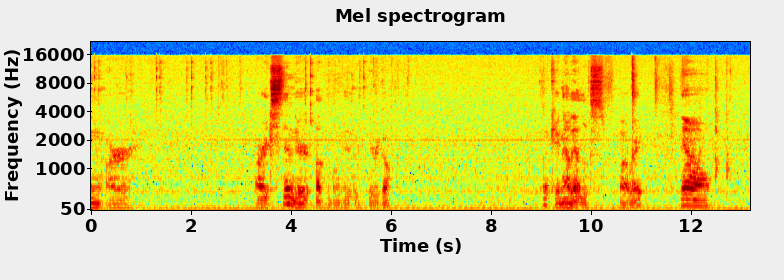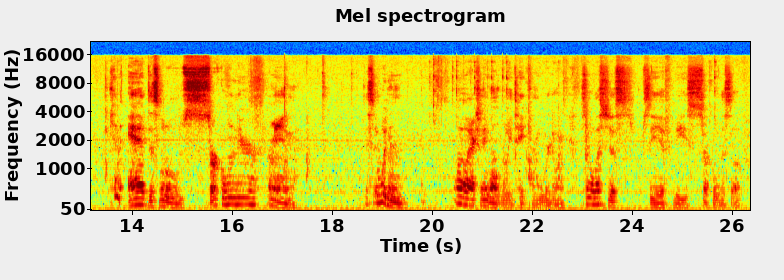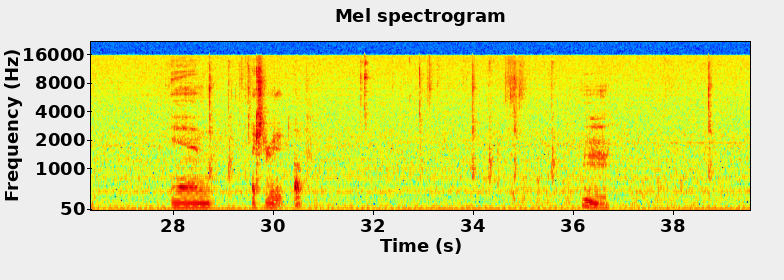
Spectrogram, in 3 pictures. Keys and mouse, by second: 0.8 Tab, 2.6 g, 5.1 Tab, 5.4-7.2 right drag, 6.0 g, 10.8 Tab, 15.8-17.1 middle drag, 17.9 Tab, 18.5 Tab, 19.4 ctrl+Tab, 20.4 click, 23.6 w, 29.4 e, 32.9 KP_1, 38.1 Tab.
